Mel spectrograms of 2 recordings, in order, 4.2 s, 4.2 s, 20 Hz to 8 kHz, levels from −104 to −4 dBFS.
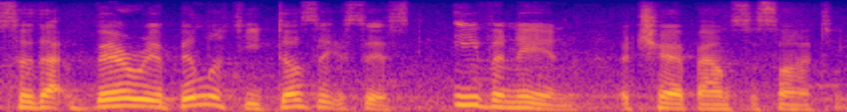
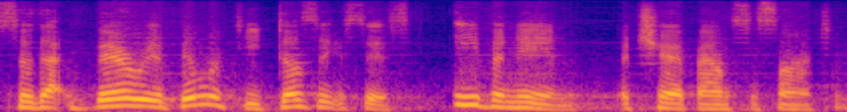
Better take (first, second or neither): first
